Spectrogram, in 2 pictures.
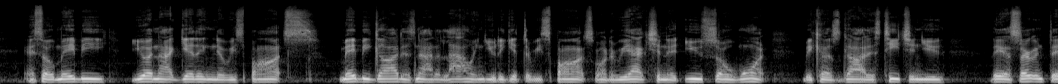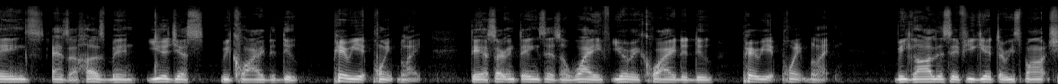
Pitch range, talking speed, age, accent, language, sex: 115-130 Hz, 185 wpm, 40-59, American, English, male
